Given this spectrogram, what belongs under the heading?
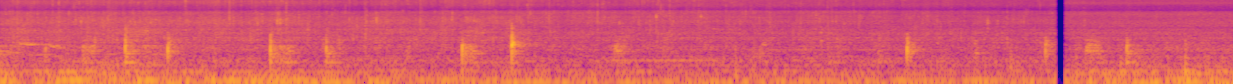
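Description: Ten small chopped shallots sautéing in a pan for chicken thoran, a faint steady sizzle with occasional light clicks of stirring, no voices.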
